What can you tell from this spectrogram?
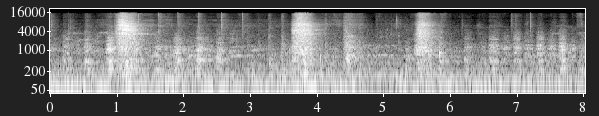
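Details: Dog named Black, agitated by the presence of another dog, panting in heavy bursts roughly every two and a half seconds, with a low noisy background throughout.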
